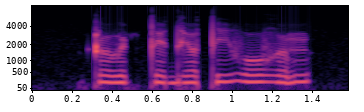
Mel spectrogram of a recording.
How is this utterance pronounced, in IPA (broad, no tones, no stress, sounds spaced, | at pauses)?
ʈ ɵ β e ʈ t e d e ə̯ t i β o ɣ ɵ m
